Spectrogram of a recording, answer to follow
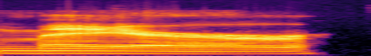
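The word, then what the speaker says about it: Mayr: as Melanie Mack and Chrissy Mayor because that's how you pronounce her name.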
